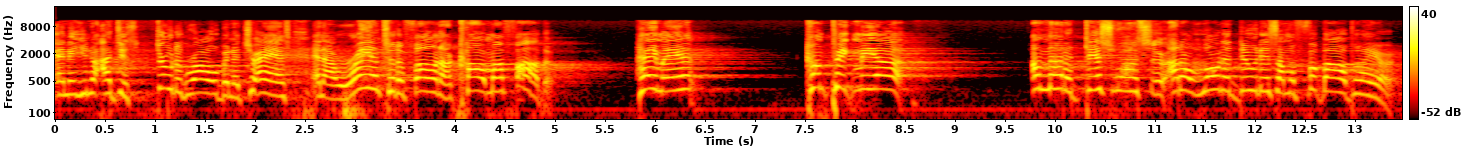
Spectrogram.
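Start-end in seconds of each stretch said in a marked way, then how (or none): 5.8-13.4 high-pitched, insistent demand; panicked pleading. Retold or imitated. Teenage son phoning his father to quit, panicked pleading. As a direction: plead to be rescued, voice pushed up high.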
